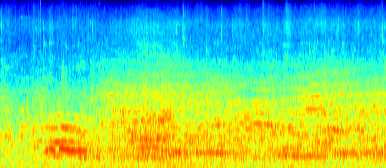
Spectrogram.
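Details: Cattle at a cattle market while a deal is still being negotiated. Several low moos, some bending slightly in pitch, overlap across the recording amid chattering people and general crowd noise.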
